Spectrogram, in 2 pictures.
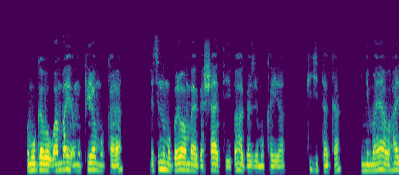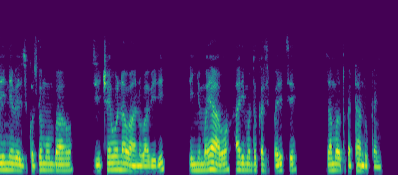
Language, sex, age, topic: Kinyarwanda, male, 18-24, government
